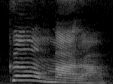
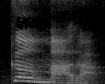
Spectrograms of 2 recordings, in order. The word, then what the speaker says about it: Câmara: deve ser fechada Câmara Câmara a pronúncia da sílaba tônica deve ser fechada com sozinho para dentro Câmara certo turma a turma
